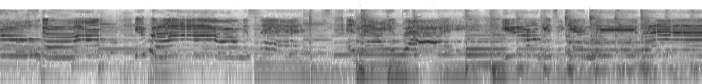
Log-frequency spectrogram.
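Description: Live acoustic ensemble: a young singer holding wavering notes over acoustic guitar and mandolin accompaniment.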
